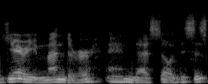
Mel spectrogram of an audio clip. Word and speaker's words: gerrymander: Sab Matsumoto: Jerry's salamander, or it should be Gary, but it's called gerrymander.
